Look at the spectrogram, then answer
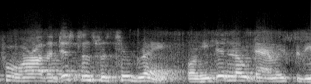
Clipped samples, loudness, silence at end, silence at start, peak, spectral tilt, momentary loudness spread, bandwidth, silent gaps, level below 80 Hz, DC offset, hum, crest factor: under 0.1%; -10 LUFS; 0 s; 0 s; 0 dBFS; -8.5 dB/octave; 3 LU; 5.8 kHz; none; -44 dBFS; under 0.1%; none; 8 dB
